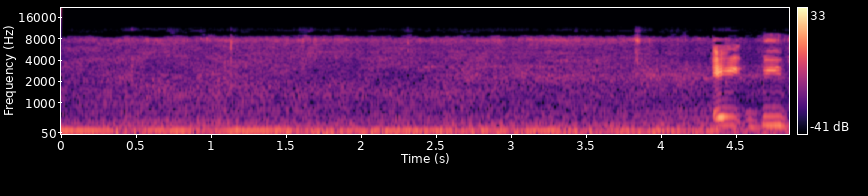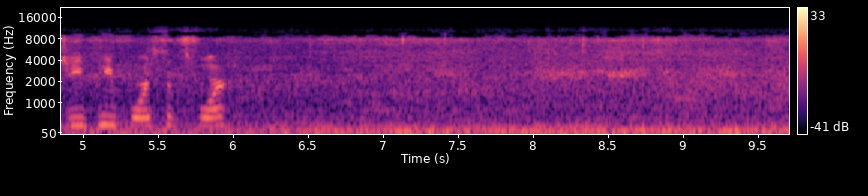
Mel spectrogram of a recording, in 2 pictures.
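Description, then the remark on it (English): A motorcycle rumbles past a parked car on Fern and G Street around 6:31 p.m., its engine note swelling briefly midway, over a steady low idling hum and broad road noise heard from inside the stationary car. “The entity engages in vibrating the vehicle while a motorcycle drives by me in the car, where the people of the state are monitoring on Fern and G Street.”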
